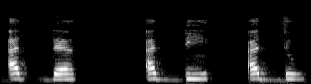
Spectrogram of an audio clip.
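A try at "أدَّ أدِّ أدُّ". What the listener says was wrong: Ayuh, barakallahu fiik.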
